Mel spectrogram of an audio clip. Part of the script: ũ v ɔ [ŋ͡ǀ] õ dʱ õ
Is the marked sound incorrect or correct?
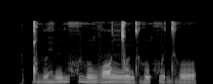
correct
